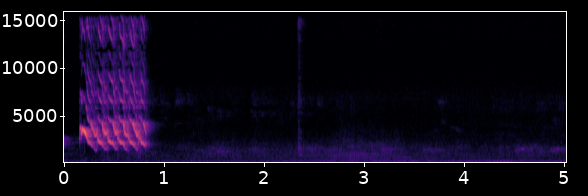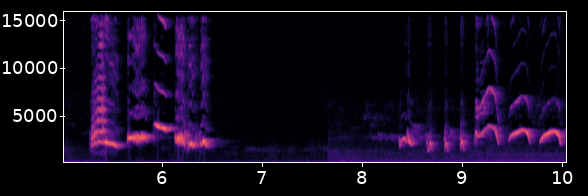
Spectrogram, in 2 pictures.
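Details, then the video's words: Orange-headed thrush with varied song: a harsh chattering burst, a pause, a tumbling set of twisting notes, then a quick string of high, looping chirps. "Merdu Kicauan ANIS MERAH Gacor"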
